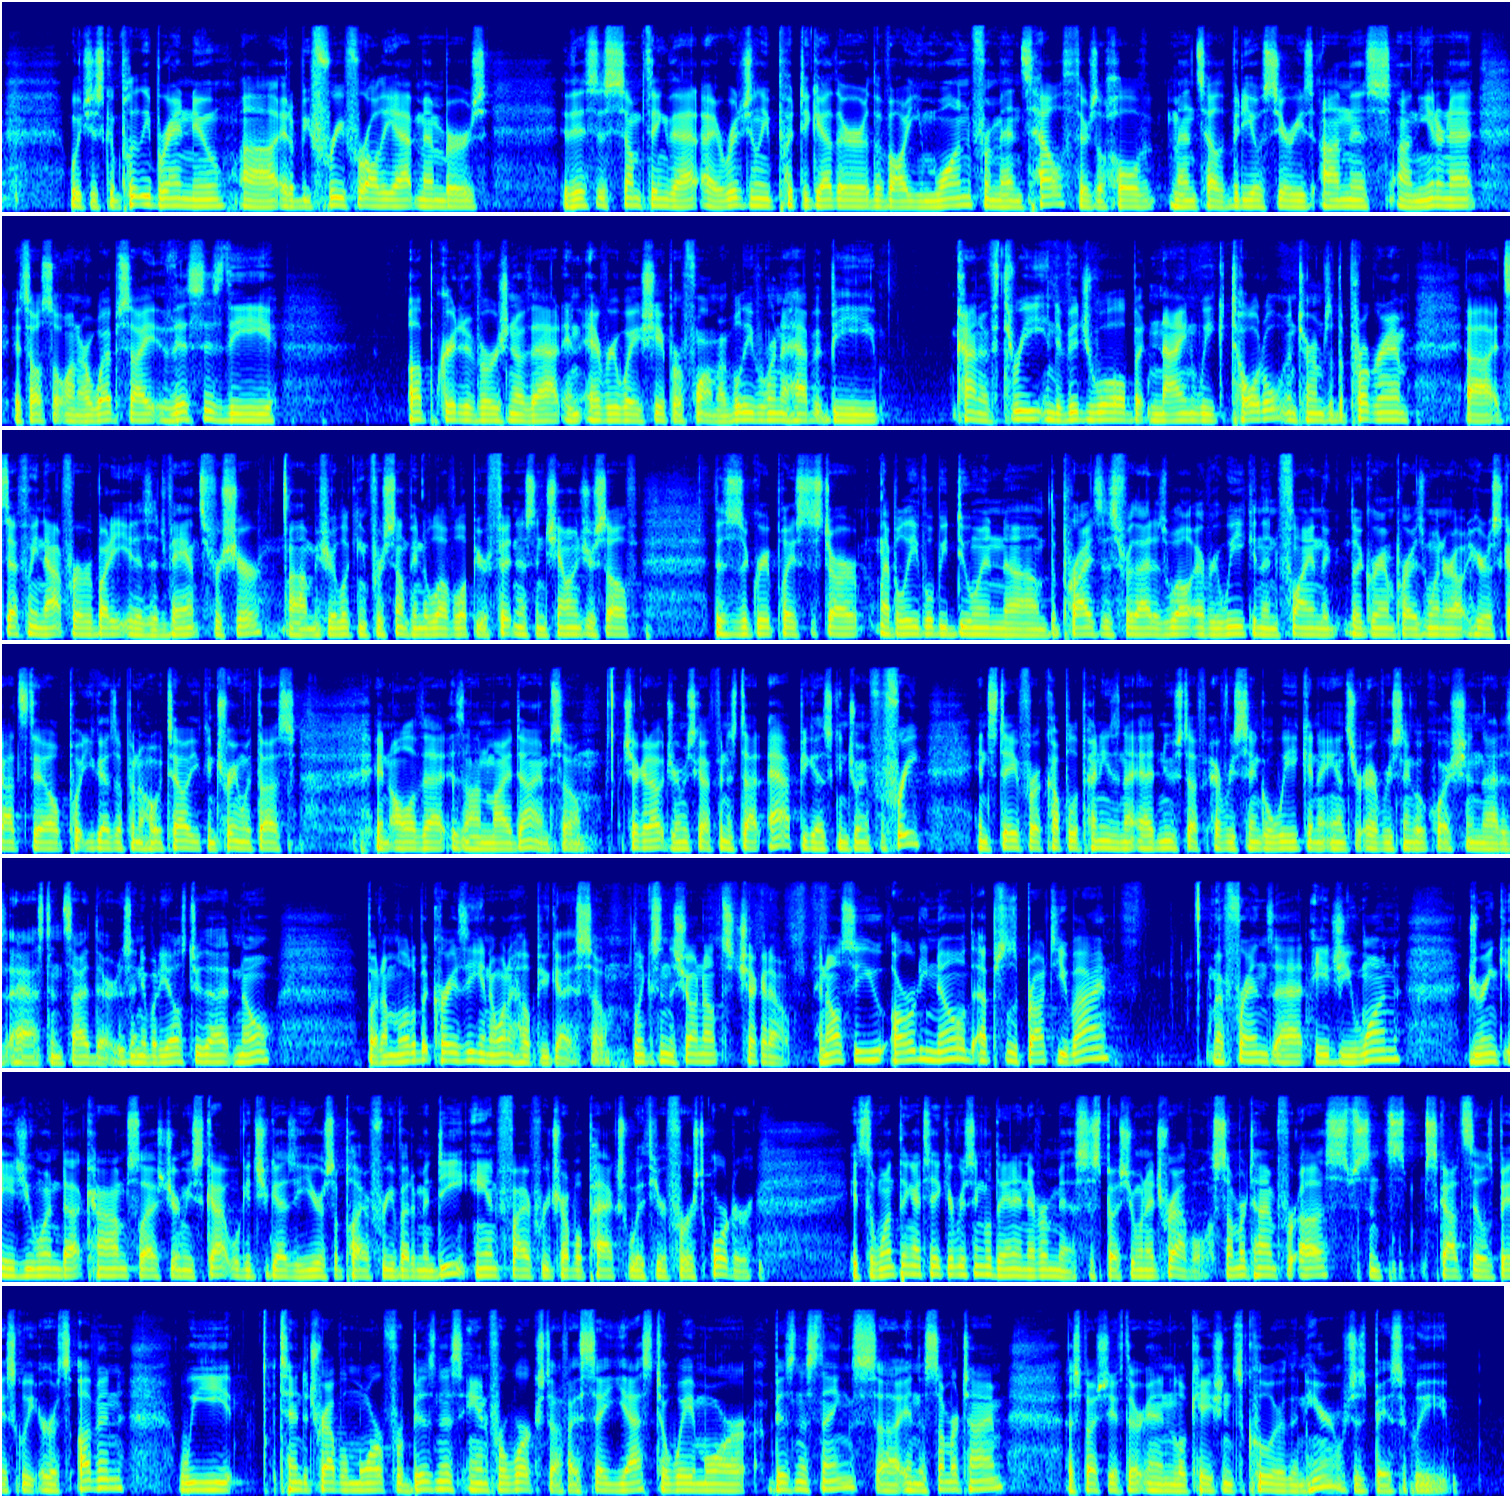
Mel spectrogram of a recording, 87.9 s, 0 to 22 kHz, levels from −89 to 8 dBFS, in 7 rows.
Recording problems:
squashed, flat; somewhat

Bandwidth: 13.5 kHz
